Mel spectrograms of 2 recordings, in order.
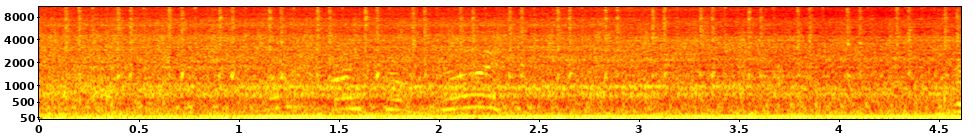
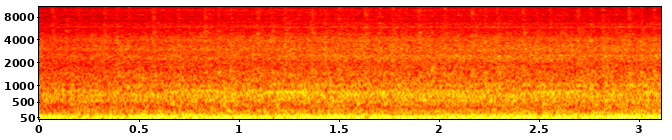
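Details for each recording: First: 1986 square-body truck parked nearly 20 years, first run after plumbing the fuel return line and plugging vacuum: steady low engine drone holding even without surging or dying over ten seconds; normal idle, fuel getting through. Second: Square-body V8 parked nearly 20 years: it cranks at about four pulses a second but never catches, with no fuel coming up. The fuel pump may be on the wrong hose.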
